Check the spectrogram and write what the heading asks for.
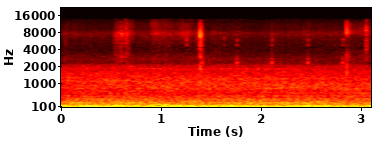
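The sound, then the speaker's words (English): A car engine rumbles steadily as someone gets into their car, with a few brief, light jingles of keys scattered over the low hum. “I hop in my car feeling achieved, feeling satisfied with the job I've done for my boss, his boss, the owner.”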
